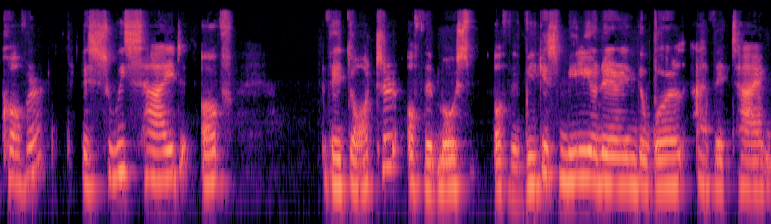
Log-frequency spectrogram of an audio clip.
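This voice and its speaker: Somewhat breathy and dark, mellow in tone, a woman with a Spanish accent speaks fairly slowly at a medium pitch with ordinary pitch variation. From Spain. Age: 40s. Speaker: meditation teacher. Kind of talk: talk. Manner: animated.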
